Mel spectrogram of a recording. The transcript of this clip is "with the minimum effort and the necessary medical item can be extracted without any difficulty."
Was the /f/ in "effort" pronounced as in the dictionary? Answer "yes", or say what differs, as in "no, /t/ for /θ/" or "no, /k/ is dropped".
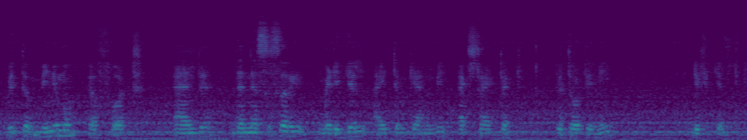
yes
